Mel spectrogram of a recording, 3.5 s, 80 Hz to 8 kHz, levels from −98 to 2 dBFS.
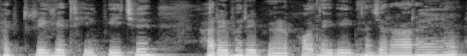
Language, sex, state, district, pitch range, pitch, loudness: Hindi, male, Uttar Pradesh, Lalitpur, 130-145 Hz, 135 Hz, -18 LUFS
